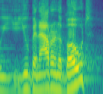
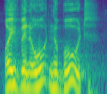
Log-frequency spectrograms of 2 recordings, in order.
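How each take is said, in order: First: Said in the usual way. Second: Put-on thick Canadian accent, boat said as "but". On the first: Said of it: "And he'll go". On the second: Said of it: "a thick Canadian accent".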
